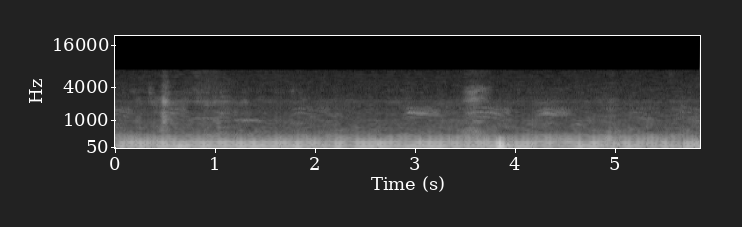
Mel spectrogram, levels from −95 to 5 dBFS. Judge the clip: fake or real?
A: fake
